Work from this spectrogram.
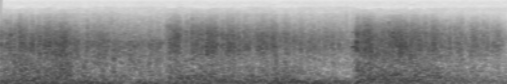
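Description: Dense, continuous World War II artillery and gunfire from Japanese positions firing out of tunnels, caves and bunkers, a loud rumbling barrage of overlapping booms and blasts with no pauses.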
